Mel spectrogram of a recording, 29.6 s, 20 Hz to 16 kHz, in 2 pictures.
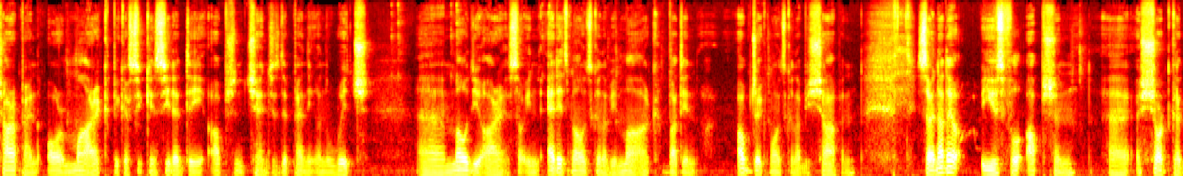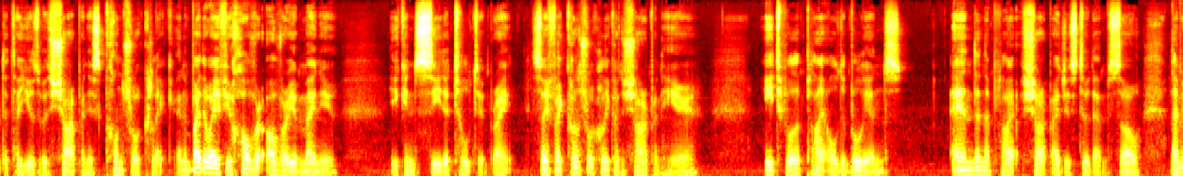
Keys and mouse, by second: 0.8 Tab, 1.5 q, 5.5 click, 7.6 q, 8.2 Tab, 9.5 q, 13.4 q, 21.6 q, 29.3 Tab.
